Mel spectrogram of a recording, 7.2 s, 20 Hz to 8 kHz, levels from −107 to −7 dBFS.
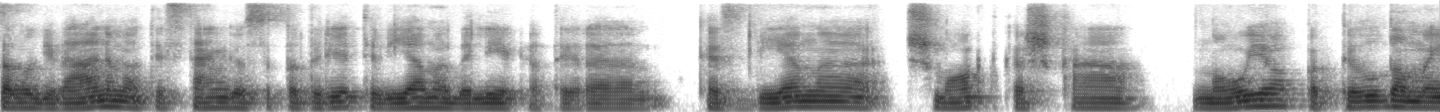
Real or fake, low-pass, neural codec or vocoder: real; 7.2 kHz; none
